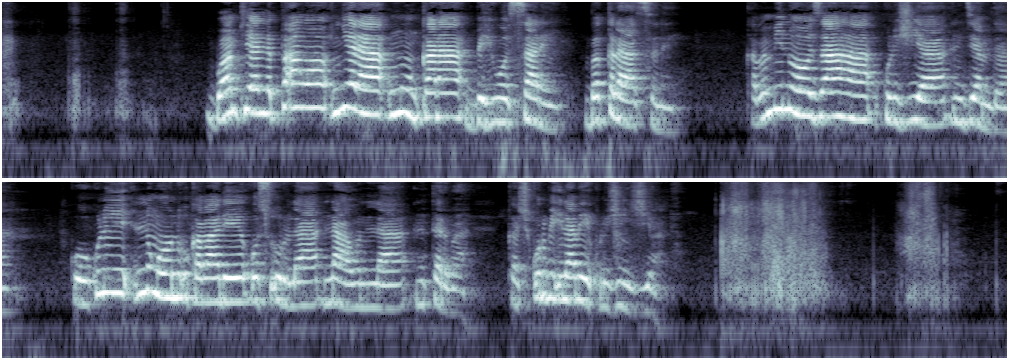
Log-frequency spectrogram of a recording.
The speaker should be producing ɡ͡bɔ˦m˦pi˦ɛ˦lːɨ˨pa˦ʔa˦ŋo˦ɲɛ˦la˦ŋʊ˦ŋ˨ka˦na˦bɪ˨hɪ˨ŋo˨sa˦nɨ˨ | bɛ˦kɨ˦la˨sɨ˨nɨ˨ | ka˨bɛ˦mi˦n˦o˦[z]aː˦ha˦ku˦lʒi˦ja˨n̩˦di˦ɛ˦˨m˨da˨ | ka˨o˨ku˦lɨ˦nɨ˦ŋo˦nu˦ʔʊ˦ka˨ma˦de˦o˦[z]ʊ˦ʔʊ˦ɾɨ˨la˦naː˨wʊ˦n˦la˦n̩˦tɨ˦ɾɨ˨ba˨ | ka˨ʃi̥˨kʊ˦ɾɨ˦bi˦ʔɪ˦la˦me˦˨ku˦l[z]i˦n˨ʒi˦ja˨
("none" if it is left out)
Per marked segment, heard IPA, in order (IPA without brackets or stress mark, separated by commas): z, s, ʒ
